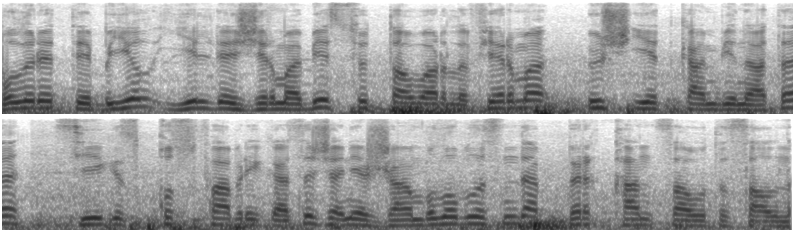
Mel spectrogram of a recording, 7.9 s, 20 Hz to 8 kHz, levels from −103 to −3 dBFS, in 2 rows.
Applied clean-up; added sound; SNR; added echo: none; Thunder; 3 dB; none.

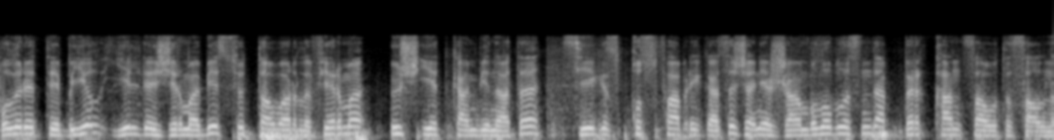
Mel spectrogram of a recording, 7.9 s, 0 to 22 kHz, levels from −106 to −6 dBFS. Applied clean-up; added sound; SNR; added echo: neural mask model RNNoise.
